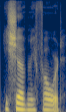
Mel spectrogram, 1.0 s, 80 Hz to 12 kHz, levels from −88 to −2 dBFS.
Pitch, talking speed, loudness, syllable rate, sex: 160 Hz, 240 wpm, -17 LUFS, 6.7 syllables/s, female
